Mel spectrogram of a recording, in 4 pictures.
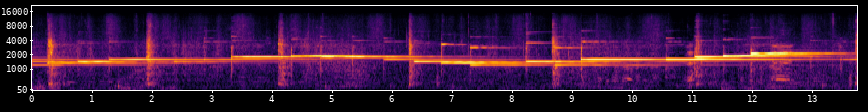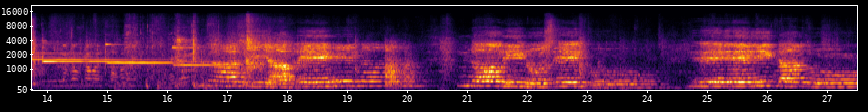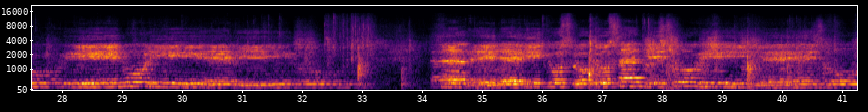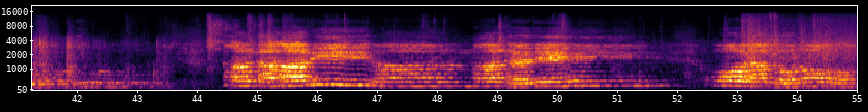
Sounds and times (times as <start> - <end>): Jingle bell: 0.0 - 17.4
Speech: 9.4 - 10.2, 14.1 - 15.5.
